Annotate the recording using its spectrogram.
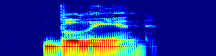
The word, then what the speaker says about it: Boolean: I I've, is it Boolean? – Boolean. – Oh, Boolean. My bad.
